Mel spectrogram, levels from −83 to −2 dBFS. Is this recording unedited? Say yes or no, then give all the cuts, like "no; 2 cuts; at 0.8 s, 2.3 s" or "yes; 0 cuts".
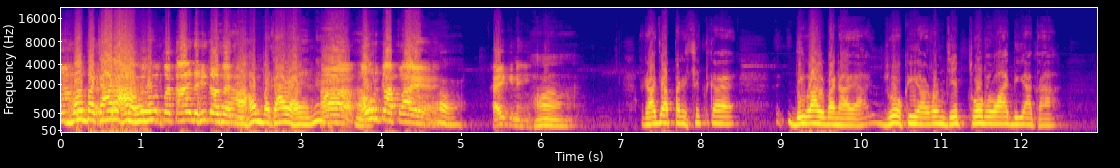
no; 1 cut; at 4.7 s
